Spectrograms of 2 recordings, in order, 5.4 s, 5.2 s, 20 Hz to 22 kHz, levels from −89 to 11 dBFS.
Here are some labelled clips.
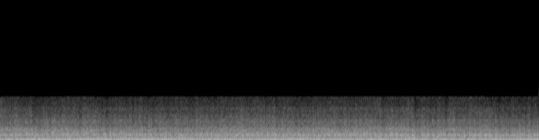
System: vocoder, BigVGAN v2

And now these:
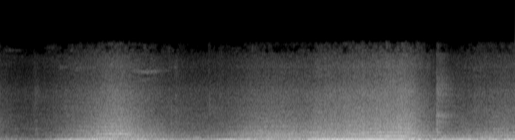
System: vocoder, BigVGAN v2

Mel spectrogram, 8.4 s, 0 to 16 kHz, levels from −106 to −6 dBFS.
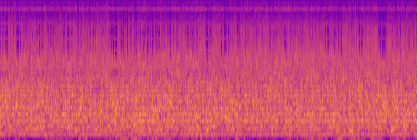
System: vocoder, BigVGAN v2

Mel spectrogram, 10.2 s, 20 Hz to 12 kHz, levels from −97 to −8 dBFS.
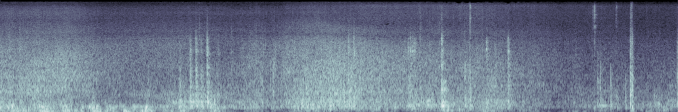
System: vocoder, BigVGAN v2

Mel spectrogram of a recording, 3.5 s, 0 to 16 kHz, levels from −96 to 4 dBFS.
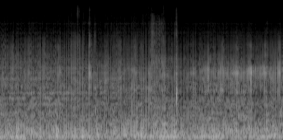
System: vocoder, BigVGAN v2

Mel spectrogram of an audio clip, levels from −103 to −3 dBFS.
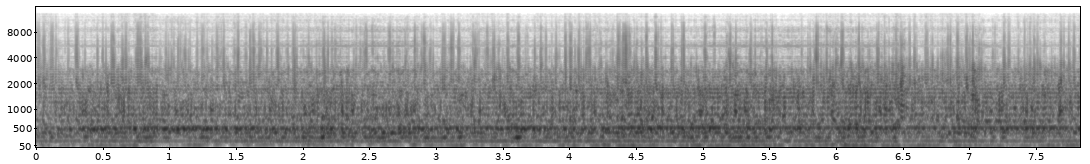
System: vocoder, BigVGAN v2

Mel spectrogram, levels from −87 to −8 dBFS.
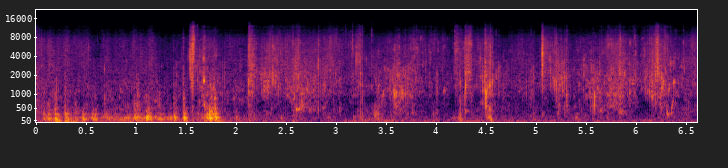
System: vocoder, BigVGAN v2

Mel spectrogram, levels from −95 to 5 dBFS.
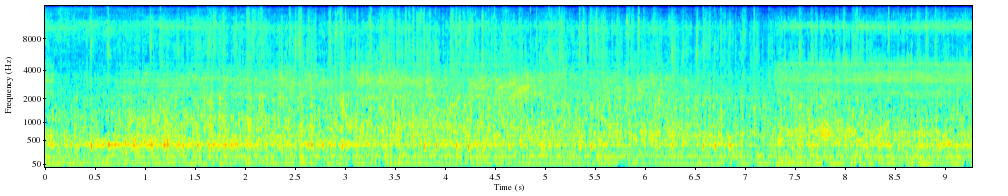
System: vocoder, BigVGAN v2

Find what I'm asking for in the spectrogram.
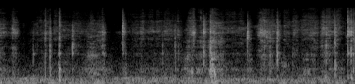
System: none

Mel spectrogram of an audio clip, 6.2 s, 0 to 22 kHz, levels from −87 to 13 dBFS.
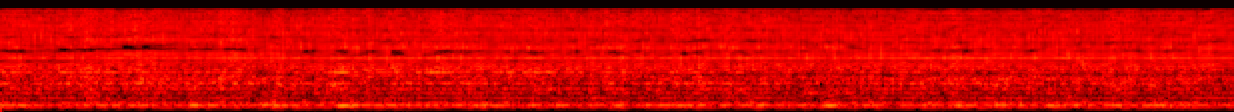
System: vocoder, BigVGAN v2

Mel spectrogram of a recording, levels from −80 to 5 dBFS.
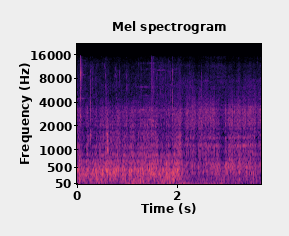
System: none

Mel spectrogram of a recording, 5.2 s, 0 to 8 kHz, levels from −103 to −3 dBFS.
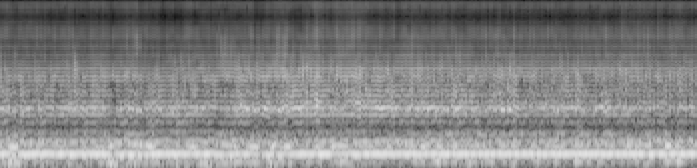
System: vocoder, BigVGAN v2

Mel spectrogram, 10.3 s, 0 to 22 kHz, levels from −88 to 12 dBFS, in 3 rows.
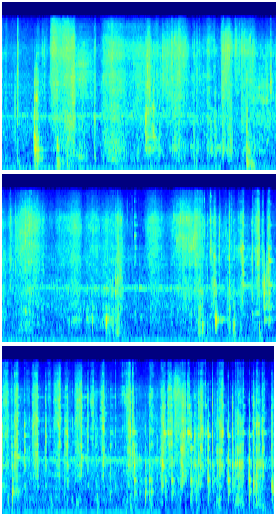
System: none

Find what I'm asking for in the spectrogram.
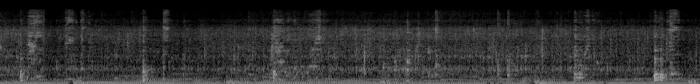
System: vocoder, BigVGAN v2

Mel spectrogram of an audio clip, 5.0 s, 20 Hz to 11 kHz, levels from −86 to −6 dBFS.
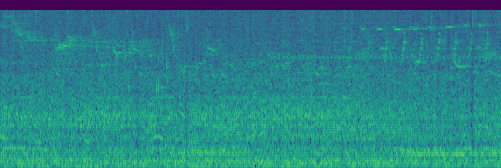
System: none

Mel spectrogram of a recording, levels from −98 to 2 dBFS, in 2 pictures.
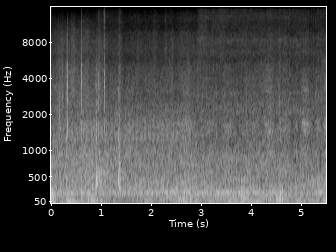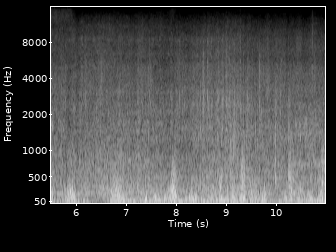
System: none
